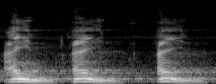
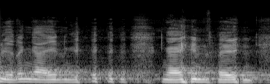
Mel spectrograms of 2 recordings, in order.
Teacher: tidak tepat makhrajnya ya bukan nga seperti ngingu ya akan tapi berada dalam tenggorokan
